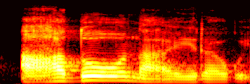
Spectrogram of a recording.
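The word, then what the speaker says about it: אֲדֹנָי: 그래서 이들은 쓰기는 여호와라고 쓰고 읽을 때는 뭐라고 있냐? 아도나이라고 읽어요. 아도나이.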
